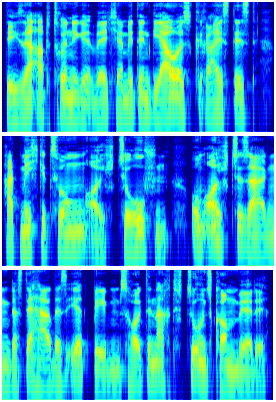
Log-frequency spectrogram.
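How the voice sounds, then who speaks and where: A man voicing a proud, angry desert sheik who speaks loudly and harshly, giving orders. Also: fairly low pitch, measured pace, hardly any pauses, dry recording, clean studio sound. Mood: addressing crowd. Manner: loud, harsh and commanding.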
